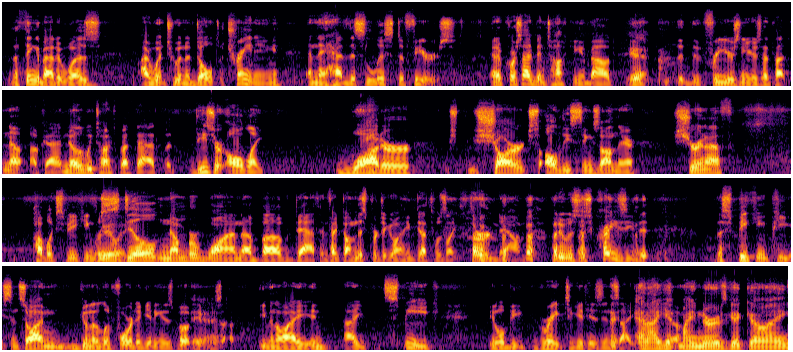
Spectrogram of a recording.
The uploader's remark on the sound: we are on our final day at our 2023 BNI National Conference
